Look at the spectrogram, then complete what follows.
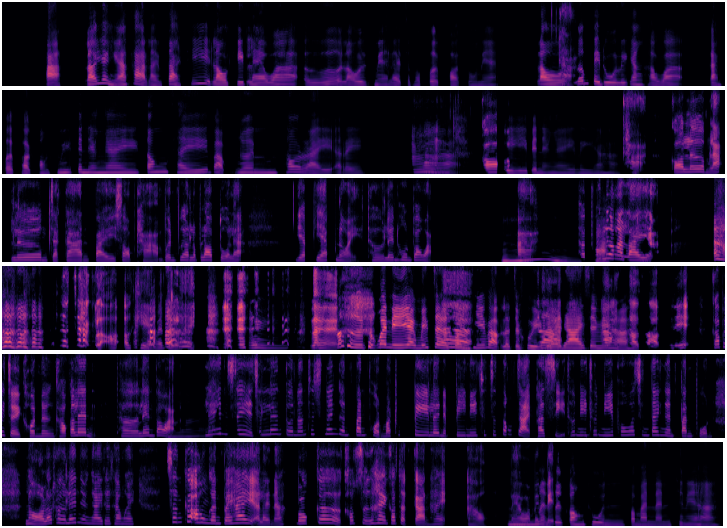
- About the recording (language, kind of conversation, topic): Thai, podcast, ถ้าคุณเริ่มเล่นหรือสร้างอะไรใหม่ๆ ได้ตั้งแต่วันนี้ คุณจะเลือกทำอะไร?
- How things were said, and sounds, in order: in English: "พอร์ต"; in English: "พอร์ต"; in English: "fee"; tapping; laugh; laughing while speaking: "ไม่รู้จักเหรอ"; laugh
